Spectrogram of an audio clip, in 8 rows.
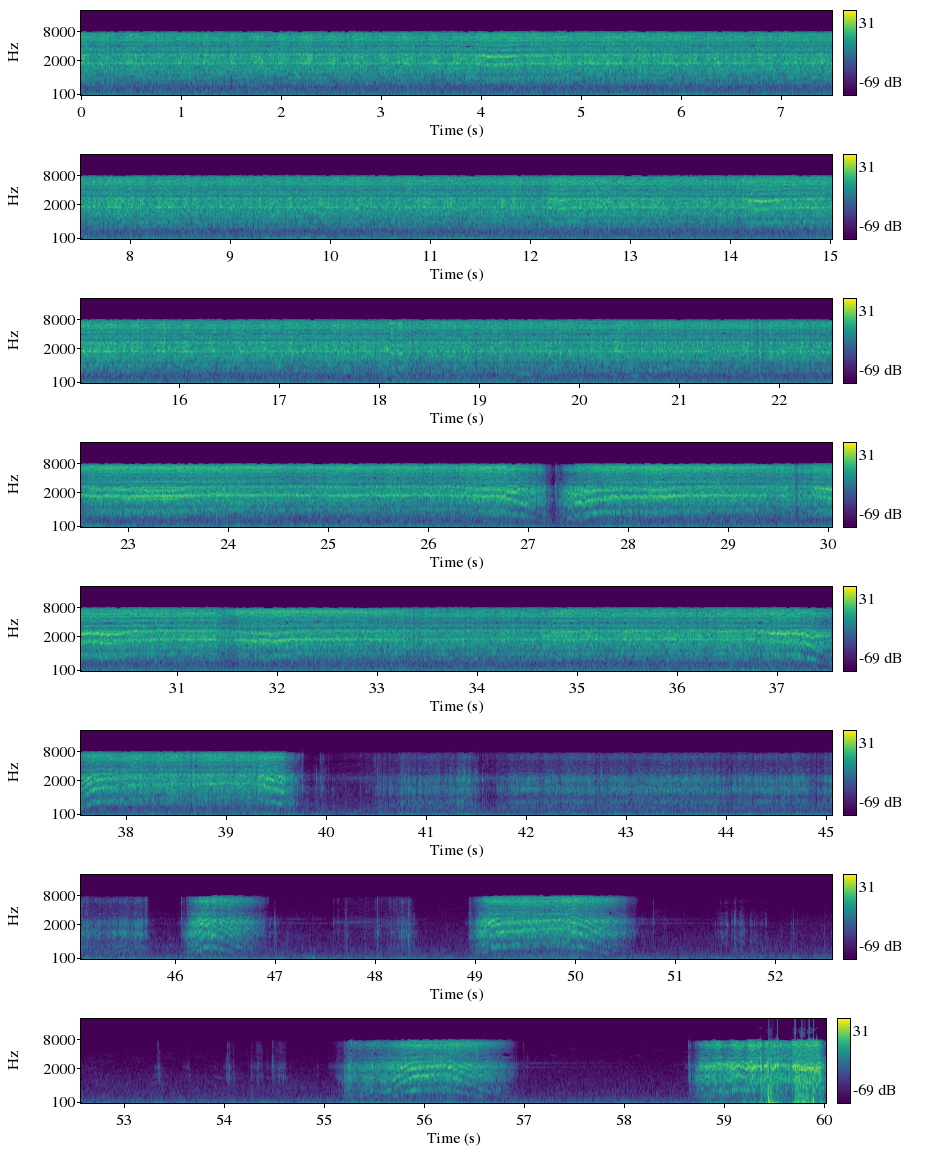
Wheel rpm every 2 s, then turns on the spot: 230, 230, 230, 230, 230, 230, 230, 230, 240, 230, 230, 230, 230, 150, 190, 220, 230, 230, 200, 170, 40, 20, 10, 10, 40, 40, 0, 20, 50, 60.
40-46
